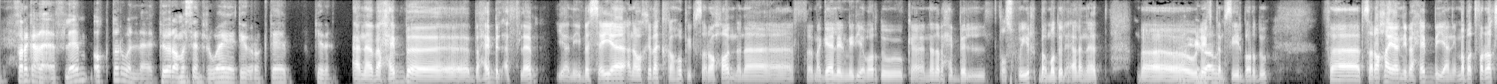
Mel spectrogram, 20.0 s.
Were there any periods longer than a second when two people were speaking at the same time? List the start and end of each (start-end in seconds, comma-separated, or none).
none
